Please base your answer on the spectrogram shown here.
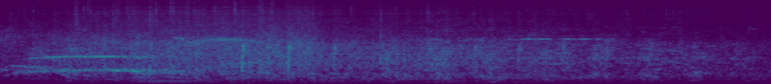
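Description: Sustained audience applause fills the chamber at the State of the Union address, a dense wash of clapping hands that stays steady, then slowly thins and softens toward the end.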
